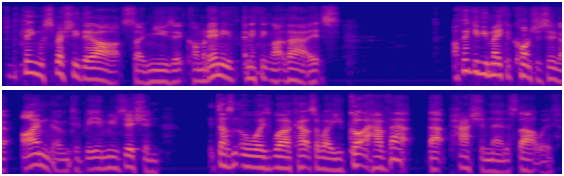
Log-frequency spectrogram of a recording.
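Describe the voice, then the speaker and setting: Male British music host, casual and affirming, mid-pitched voice, dry recording. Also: animated, fast talker, dry recording. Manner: encouraging, affirming. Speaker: interviewer, music show host. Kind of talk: casual interview chat.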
